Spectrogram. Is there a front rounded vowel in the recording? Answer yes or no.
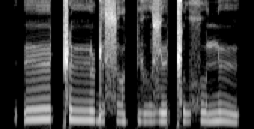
yes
